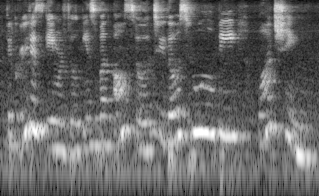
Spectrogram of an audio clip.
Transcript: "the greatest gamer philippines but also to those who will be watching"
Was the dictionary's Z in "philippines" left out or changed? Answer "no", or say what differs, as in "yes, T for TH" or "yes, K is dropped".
no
